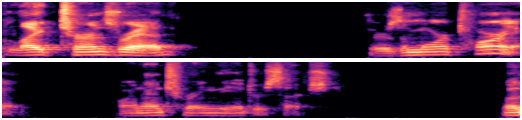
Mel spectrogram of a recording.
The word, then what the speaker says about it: moratorium: Mortorium sounds ominous. Rhymes with sanatorium.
